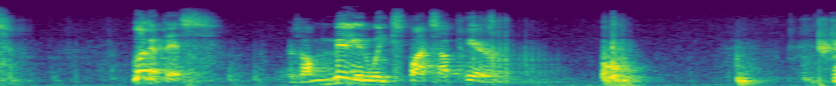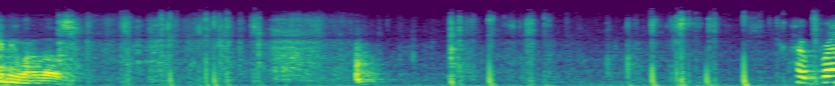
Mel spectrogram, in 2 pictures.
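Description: A middle-aged man speaks firmly and sternly.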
